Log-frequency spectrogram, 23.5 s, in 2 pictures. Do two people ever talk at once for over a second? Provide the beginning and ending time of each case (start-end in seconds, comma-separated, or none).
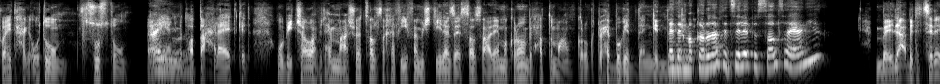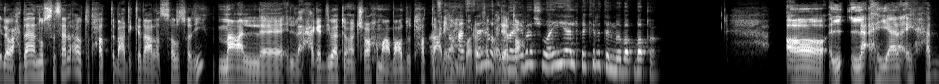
17.1-18.3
